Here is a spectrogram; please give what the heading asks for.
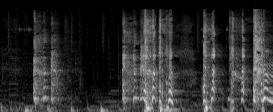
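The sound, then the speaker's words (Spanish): Harsh, repeated coughing from a smoker, in several loud fits separated by short pauses, each burst rough and chesty. “Ay, qué una tos. Pero ¿por qué tenés tanta tos?”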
